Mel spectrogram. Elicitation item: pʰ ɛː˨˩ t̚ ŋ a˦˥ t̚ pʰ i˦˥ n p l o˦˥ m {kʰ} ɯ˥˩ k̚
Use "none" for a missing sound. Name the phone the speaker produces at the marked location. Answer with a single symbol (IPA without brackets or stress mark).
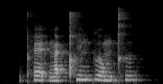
kʰ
